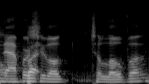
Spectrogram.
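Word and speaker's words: Navrátilová: Navratilova? – Yeah.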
